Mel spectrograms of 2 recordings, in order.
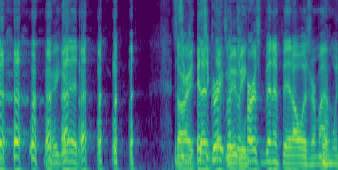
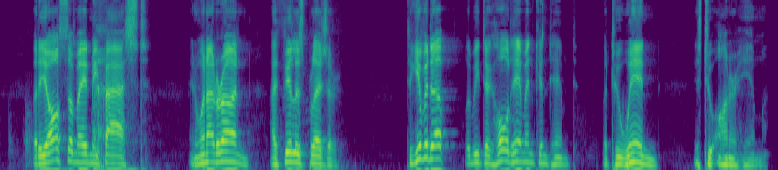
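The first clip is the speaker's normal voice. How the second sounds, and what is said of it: Put-on Scottish accent. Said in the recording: “That's a really good Australian accent. ... Australian. Not Australian. ... Scottish? Irish? ... Scottish.”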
